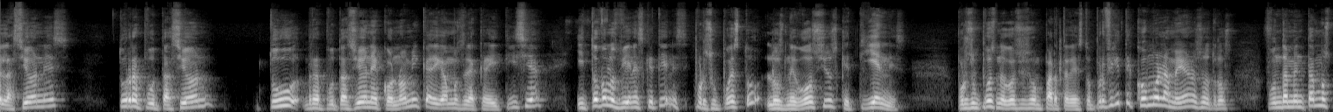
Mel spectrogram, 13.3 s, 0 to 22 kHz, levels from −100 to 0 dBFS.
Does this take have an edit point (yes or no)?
yes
